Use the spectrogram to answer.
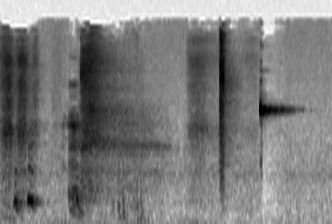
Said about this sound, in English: smoke yeah. alarm sorry yeah that started coming on in the middle yeah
